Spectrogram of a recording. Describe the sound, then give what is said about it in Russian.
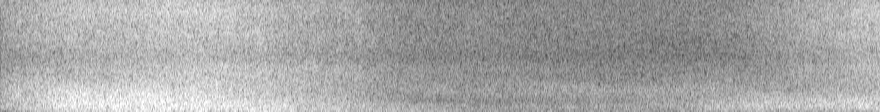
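Ocean waves and surf: a broad, loud roar swells over the first second and a half, then settles into a steadier wash. Wind noise runs throughout, with no talk. “Это океан. Это самое большое географическое пространство на нашей планете.”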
